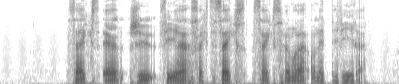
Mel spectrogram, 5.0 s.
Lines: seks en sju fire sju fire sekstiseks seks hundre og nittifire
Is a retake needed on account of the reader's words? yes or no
yes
